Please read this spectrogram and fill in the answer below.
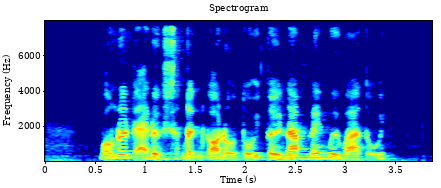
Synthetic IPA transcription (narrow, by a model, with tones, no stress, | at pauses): ɓɔ̰˧˥wnɨ˦˧˥ək̚t͡ɕɛ̰˧˥ɗɨ˨˩ək̚sə˦˥k̚ɗḭ˧˨ŋkɔ˨˦ɗo̰˧˩t̪ṵ˧˩jt̪ɨ˨˩na˧mɗe˨˦nmɨ˨˩əjɓaː˧t̪ṵ˧˩˥j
